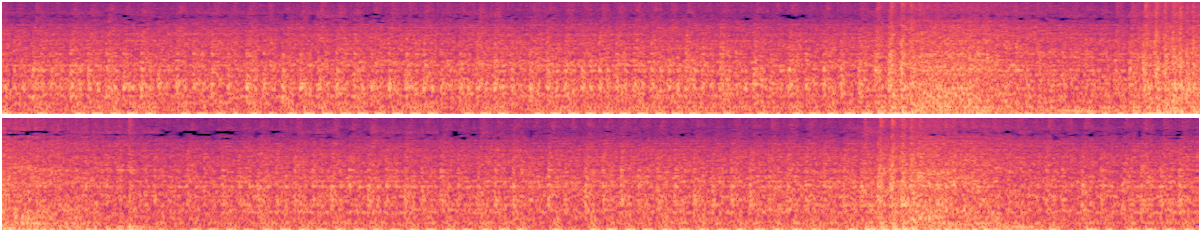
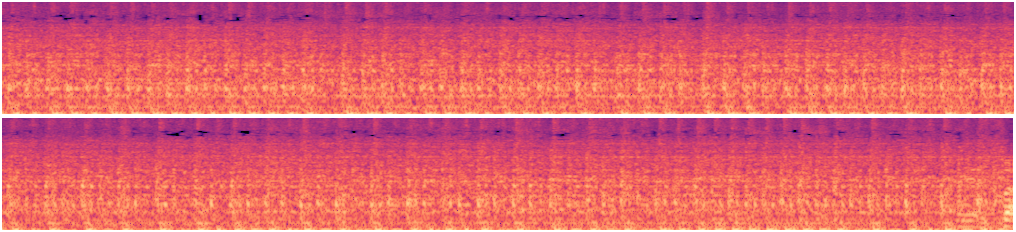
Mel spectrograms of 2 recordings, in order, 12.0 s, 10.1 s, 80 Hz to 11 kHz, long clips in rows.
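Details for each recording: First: 1996 BMW F650 Funduro single after carburettor rebuild: steady thump then clean pick-up in short throttle blips without stumbling or cutting out, where before it cut out when given gas at higher revs. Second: 1996 BMW F650 Funduro single after carburettor rebuild, warming up: slow, fairly even thump with light clatter; tick-over set a little low, usually about 1,500 rpm.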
